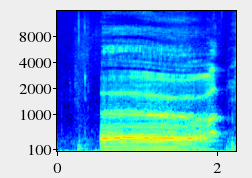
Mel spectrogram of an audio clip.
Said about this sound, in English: What a belch.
